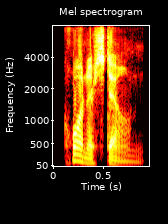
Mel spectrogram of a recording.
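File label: "cornerstone", American English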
